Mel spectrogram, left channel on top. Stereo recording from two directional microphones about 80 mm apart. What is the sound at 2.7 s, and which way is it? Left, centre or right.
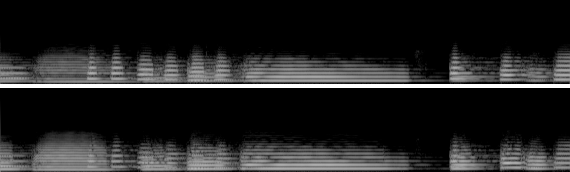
Brass instrument, right.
